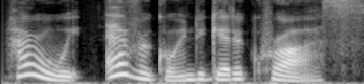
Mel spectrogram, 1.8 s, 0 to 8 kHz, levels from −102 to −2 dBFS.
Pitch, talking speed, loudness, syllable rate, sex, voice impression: 210 Hz, 265 wpm, -17 LUFS, 6.4 syllables/s, female, feminine, adult-like, clear, slightly fluent, slightly intellectual, friendly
